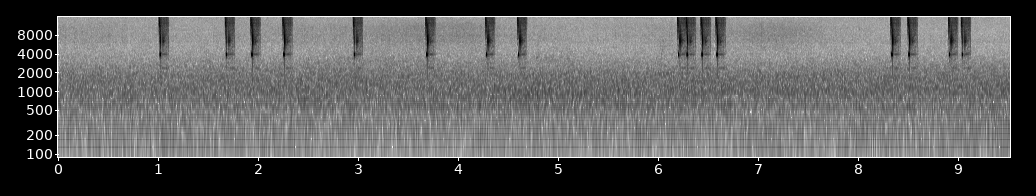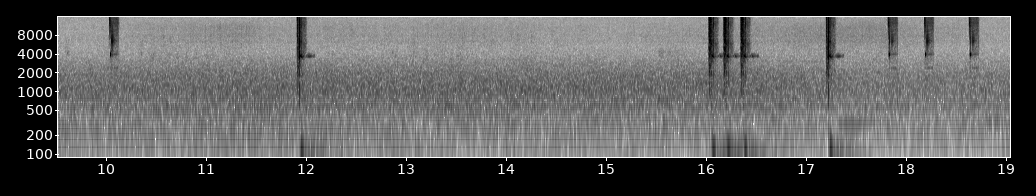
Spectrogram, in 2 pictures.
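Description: Short soft interface clicks tick now and then.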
